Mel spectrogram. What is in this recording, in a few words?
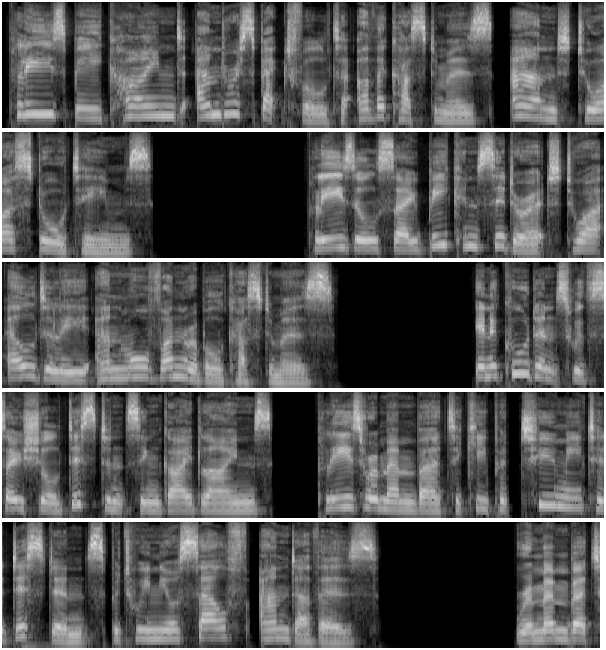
covid19 announcement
